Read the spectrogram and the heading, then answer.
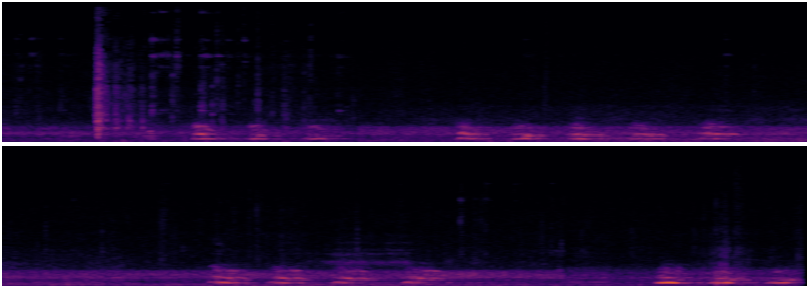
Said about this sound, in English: What, what is that dog going on about?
